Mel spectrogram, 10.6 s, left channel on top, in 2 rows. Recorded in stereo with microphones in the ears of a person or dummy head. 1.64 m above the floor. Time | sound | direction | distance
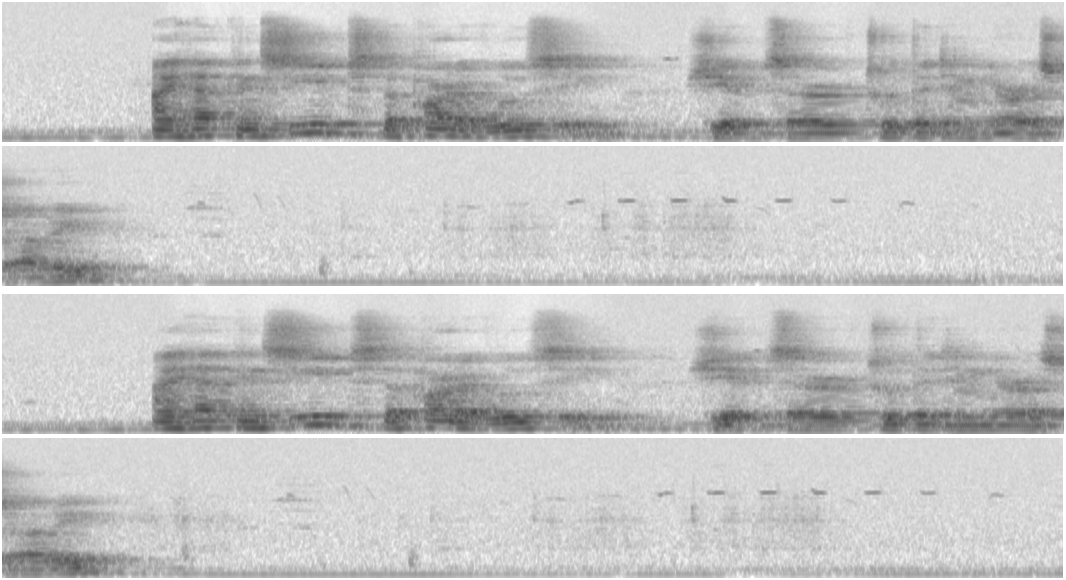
0.8 | a man speaking | 50° left (ahead or behind) | 0.9 m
